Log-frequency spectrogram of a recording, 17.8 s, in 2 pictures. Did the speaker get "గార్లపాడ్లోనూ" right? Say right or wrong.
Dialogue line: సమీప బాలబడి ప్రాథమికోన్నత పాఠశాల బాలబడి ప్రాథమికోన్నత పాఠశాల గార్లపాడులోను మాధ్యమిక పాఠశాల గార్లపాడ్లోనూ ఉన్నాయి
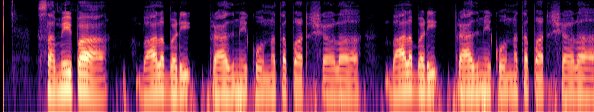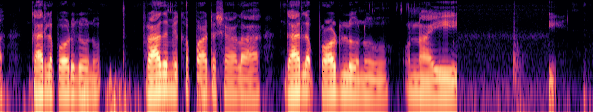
right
